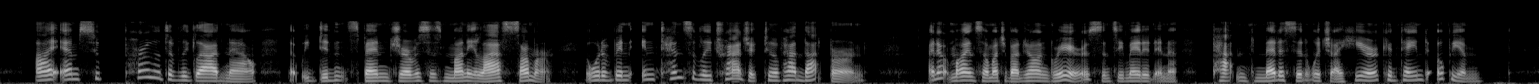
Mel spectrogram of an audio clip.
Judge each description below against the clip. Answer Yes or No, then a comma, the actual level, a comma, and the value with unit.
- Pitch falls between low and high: Yes, medium, 170 Hz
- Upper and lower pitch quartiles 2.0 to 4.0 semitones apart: No, average, 4.6 semitones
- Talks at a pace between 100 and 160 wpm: No, average, 175 wpm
